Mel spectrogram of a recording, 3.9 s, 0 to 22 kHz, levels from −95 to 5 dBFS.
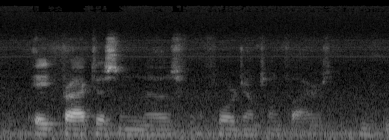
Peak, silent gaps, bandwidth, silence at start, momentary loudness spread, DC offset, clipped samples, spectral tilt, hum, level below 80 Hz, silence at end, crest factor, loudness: -20 dBFS; none; 19 kHz; 0 s; 20 LU; under 0.1%; under 0.1%; -2.5 dB/octave; none; -62 dBFS; 0 s; 22 dB; -38 LUFS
